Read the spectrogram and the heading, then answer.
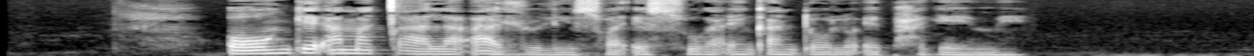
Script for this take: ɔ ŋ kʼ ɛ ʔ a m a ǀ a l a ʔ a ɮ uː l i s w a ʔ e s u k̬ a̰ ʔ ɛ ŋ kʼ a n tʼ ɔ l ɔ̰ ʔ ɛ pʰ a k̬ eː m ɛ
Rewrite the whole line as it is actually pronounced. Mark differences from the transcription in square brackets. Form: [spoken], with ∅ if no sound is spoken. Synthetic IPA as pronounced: ɔ ŋ kʼ ɛ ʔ a m a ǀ a l a ʔ a ɮ [u] l i s w a ʔ e s u k̬ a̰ ʔ ɛ ŋ kʼ a n tʼ ɔ l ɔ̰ ʔ ɛ pʰ a k̬ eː m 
